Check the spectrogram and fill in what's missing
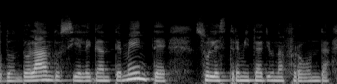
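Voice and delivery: ordinary delivery

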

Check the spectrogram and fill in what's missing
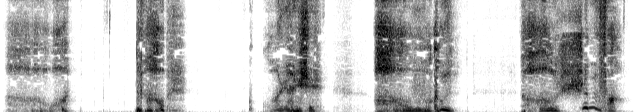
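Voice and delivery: stunned, halting praise, breath catching; trembling voice. Acted. Swordsman praising the foe who broke his sword, trembling. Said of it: "颤声说".

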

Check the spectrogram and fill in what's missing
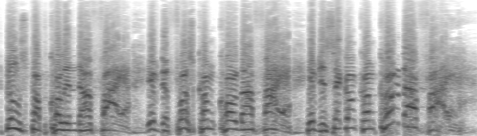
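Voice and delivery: loud, driving preacher delivery; high-energy pulpit shouting; full-force preaching. Real, not acted.

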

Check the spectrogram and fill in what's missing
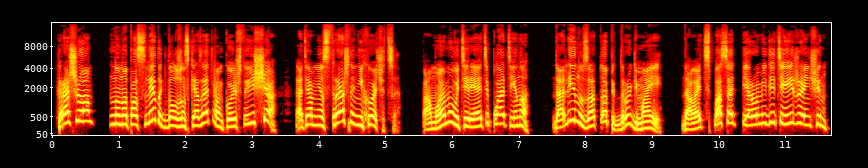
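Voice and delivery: put-on high, theatrical kid's announcement; hammed-up alarm, played for laughs; wisecracking boy, mock-grave. A narrator's reading. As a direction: declaim the disaster in a high boyish voice. Narrator plays wisecracking Richie.

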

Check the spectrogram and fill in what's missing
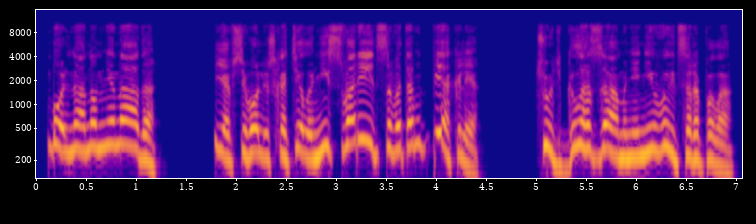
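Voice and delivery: put-on high, loud complaining girl; whiny young elf.

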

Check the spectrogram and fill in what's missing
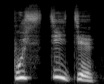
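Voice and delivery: Пустите cried high and loud; a sudden high, loud plea; pleading cry. A narrator's reading. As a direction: fling out a desperate Пустите. She begs to leave.

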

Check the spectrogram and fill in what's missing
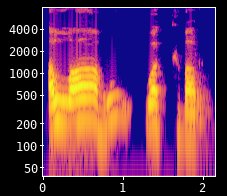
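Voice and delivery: slow الله أكبر run together as "Allaahu wakbar"; hamza turned waw. Shown as a demonstration. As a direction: glide into أكبر with a w, الله drawn long. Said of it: "يقلبون الهمزة هنا". (نطق همزة "أكبر" واوا)

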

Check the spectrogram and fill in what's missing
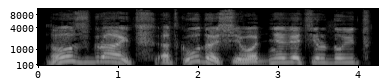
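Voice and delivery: put-on high, wheedling old miser voice; fawning old moneylender. Old usurer fawning on Ralph, high and wheedling. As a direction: simper it like a cringing usurer. Gride voiced in Nickleby reading.

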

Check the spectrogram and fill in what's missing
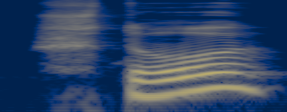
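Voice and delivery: loud, high startled outburst; almost yell the question; near shout. Acted. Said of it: "чуть ли не закричала инспектор".

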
